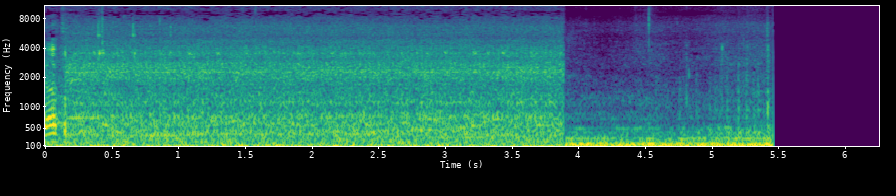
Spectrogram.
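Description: Diesel engine of a touring coach idling steadily, with voices in the background; the low rumble grows stronger about four seconds in, then the sound cuts off abruptly.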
